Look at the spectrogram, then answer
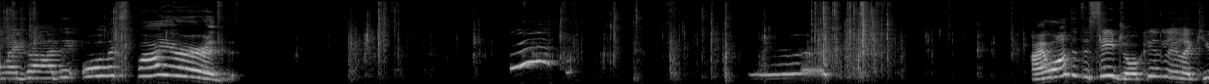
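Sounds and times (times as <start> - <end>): plastic wrappers crinkling: 0.0 - 12.0.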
